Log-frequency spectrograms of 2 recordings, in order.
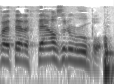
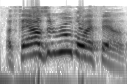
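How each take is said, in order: First: Said in the usual way. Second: Higher, louder amazed repeat. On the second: Retold or imitated. Finder staring into the wallet, amazed at the money. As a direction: marvel at the sum.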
